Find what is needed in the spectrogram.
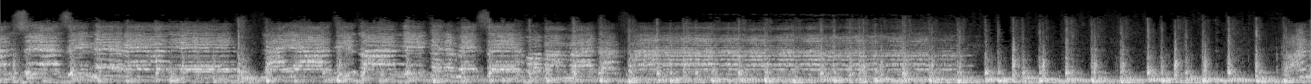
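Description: A women's choir singing a gospel song to hand percussion, the beat steady throughout, with a quick run of strokes near the end.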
